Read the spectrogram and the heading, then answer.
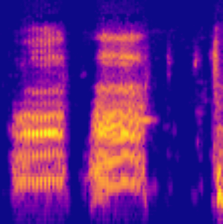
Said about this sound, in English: What kind of noise is that for a bird?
